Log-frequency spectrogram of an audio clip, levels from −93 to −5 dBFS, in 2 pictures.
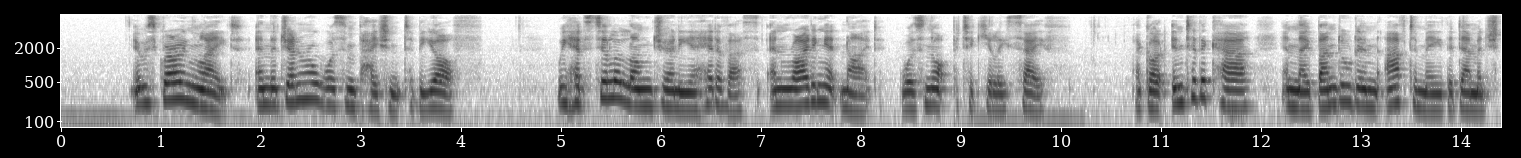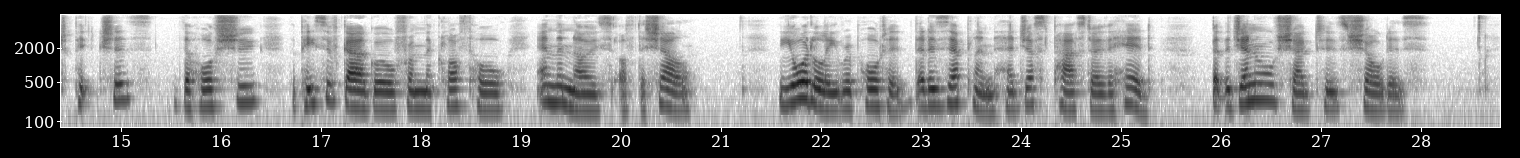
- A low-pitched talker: No, medium, 185 Hz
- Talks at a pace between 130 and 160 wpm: Yes, average, 155 wpm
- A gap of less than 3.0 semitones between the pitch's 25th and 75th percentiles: No, average, 3.9 semitones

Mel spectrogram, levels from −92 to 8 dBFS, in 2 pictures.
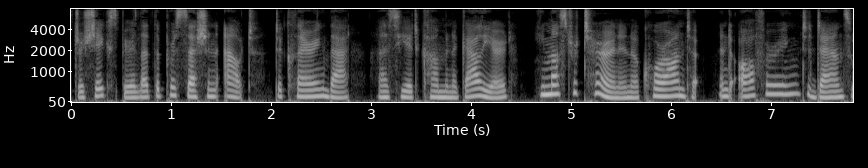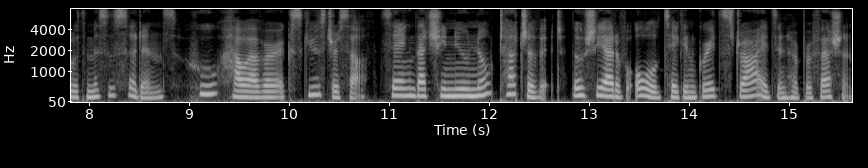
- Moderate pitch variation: Yes, average, 4.0 semitones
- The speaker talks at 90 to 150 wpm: No, average, 195 wpm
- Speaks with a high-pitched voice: Yes, high, 205 Hz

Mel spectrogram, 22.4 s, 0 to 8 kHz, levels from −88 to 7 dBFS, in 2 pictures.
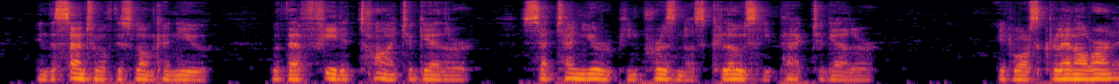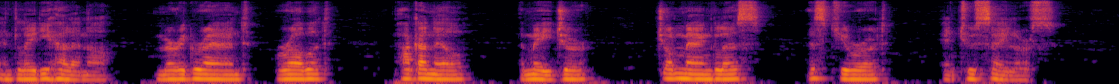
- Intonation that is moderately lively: No, narrow, 1.7 semitones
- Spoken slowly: Yes, slow, 105 wpm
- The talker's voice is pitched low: Yes, low, 120 Hz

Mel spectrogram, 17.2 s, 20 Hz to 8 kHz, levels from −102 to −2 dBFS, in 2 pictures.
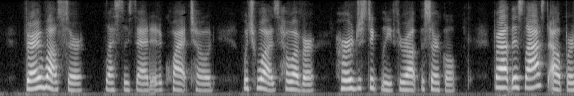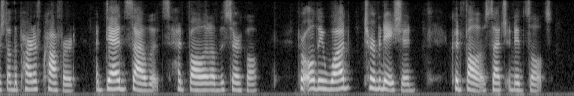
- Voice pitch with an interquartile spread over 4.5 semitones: No, average, 3.4 semitones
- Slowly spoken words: No, average, 155 wpm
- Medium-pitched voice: No, high, 225 Hz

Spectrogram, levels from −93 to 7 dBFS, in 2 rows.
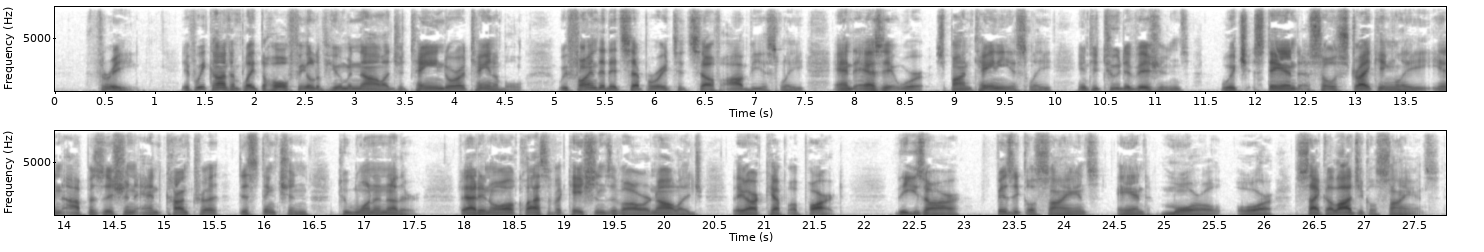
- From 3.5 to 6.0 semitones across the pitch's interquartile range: Yes, average, 5.0 semitones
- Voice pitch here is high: No, low, 110 Hz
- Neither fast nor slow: No, slow, 130 wpm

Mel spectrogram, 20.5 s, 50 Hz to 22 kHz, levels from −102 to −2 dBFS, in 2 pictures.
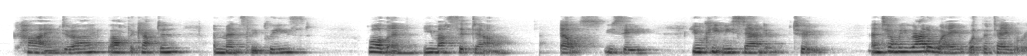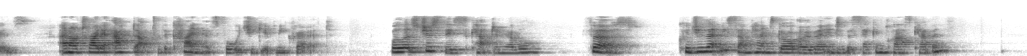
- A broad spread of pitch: No, average, 2.8 semitones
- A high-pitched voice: Yes, high, 240 Hz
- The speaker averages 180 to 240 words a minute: Yes, average, 190 wpm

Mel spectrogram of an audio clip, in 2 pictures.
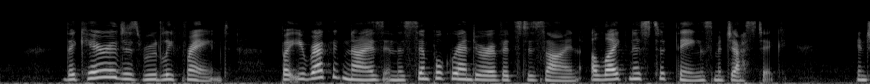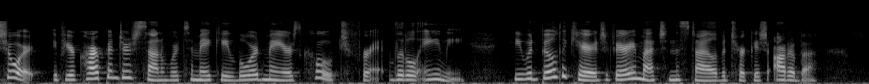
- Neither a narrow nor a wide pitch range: Yes, average, 4.1 semitones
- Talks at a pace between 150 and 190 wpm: Yes, average, 170 wpm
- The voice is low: No, high, 215 Hz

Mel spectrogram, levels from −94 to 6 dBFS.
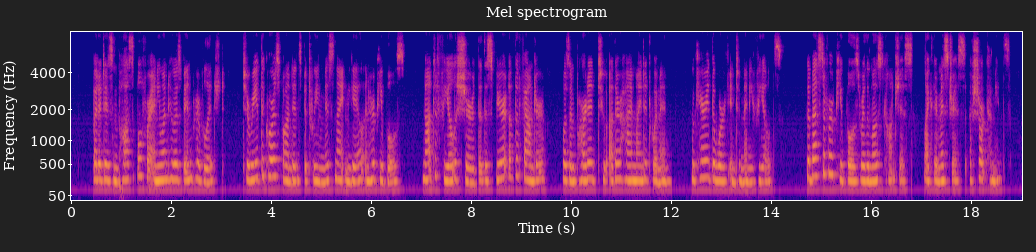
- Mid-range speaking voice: No, high, 240 Hz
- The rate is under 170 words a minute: No, average, 185 wpm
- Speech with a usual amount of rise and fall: No, narrow, 1.7 semitones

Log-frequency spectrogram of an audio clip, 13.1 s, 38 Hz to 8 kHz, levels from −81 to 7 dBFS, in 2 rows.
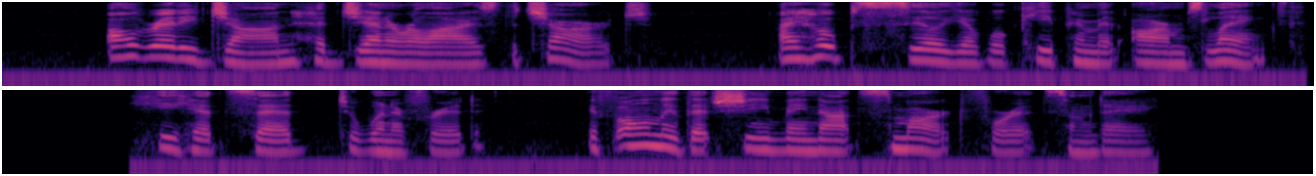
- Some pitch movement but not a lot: Yes, average, 3.2 semitones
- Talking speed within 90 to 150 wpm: Yes, average, 140 wpm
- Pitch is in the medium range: Yes, medium, 170 Hz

